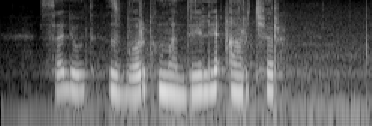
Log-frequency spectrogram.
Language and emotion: Russian, neutral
